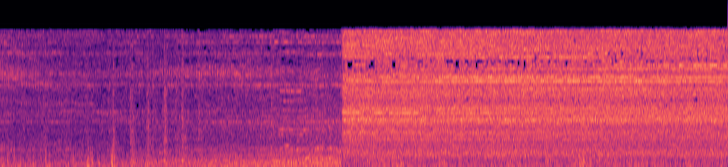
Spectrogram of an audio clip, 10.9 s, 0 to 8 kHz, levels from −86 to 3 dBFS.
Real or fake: real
